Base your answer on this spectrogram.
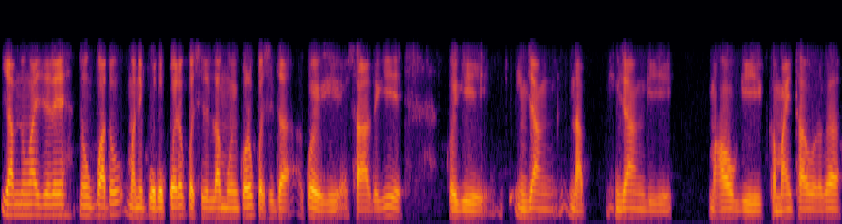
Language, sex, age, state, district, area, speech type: Manipuri, male, 45-60, Manipur, Kangpokpi, urban, conversation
